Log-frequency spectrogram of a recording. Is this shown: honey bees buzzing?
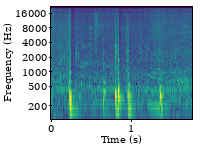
yes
